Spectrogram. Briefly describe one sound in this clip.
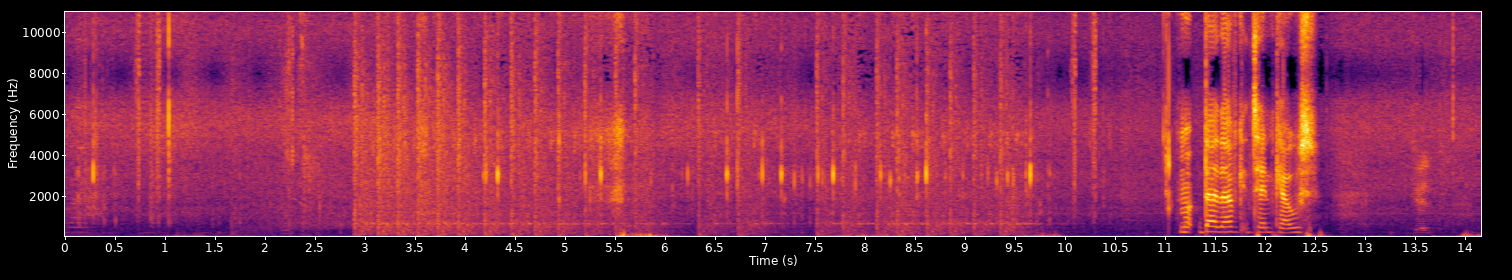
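Footsteps patter on wooden steps.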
